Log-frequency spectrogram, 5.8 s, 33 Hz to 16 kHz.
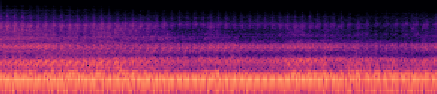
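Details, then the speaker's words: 1987 Mustang GT convertible that sat 25 years in the Florida sun: rough, low, loping idle running only on sprayed brake cleaner for about 30 seconds, because the fuel pump isn't pumping. "it actually runs not bad [Music] [Music] really running off that brake clean there we go all right so I might have flooded it a little bit with the brake clean but it actually allowed the thing to run for a good 30 seconds there"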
